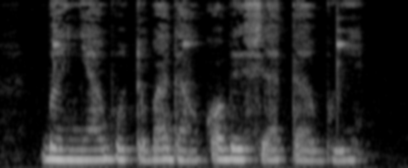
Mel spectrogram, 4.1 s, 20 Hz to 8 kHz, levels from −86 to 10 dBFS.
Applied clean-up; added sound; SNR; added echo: none; Chink, clink; 17 dB; none.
